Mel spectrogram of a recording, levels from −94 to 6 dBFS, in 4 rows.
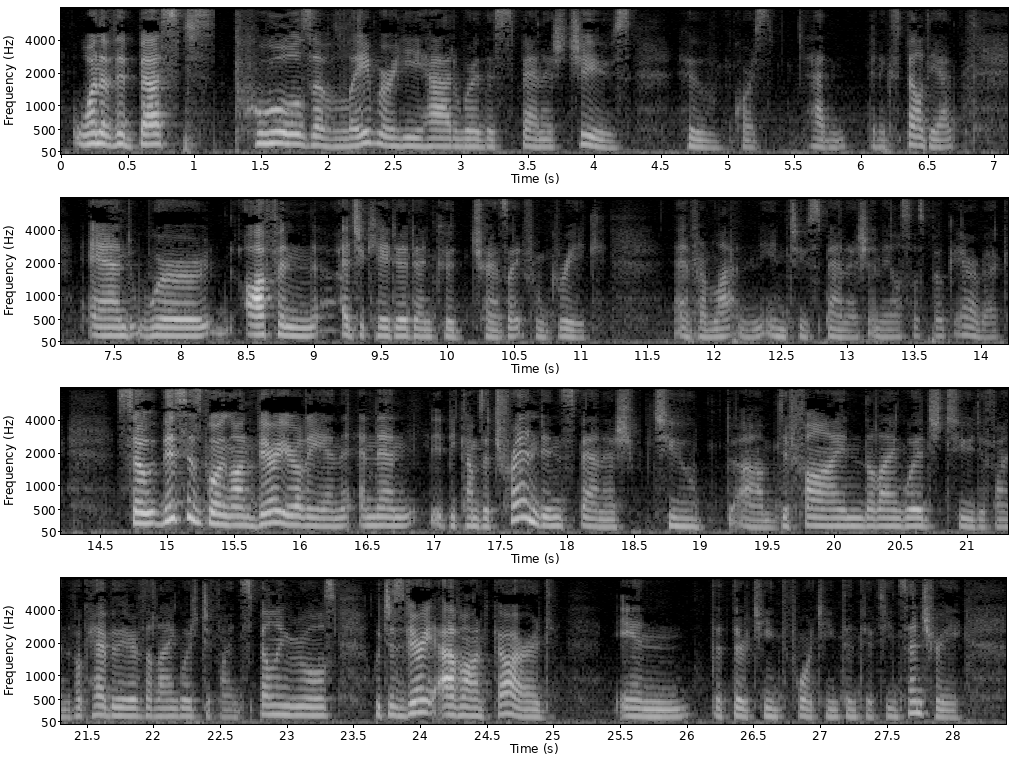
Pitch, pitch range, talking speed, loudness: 170 Hz, 155-185 Hz, 170 wpm, -24 LUFS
